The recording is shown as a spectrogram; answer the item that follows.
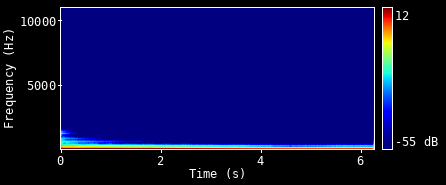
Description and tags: A 1-shot sample taken of a finger-plucked Gretsch Electromatic 30.3" (77 cm) scale length bass guitar, recorded direct-to-disk.
Notes for samples in this pack:
The note performances are from various fret positions across the playing range of the instrument. Each position has 8 velocity layers per note.
Naming conventions for note samples is as follows:
BsGr([fret position]f,[string number]s[MIDI note number])~v[velocity number 1-8]
Fret positions with the designation [N#] indicate "negative fret", which are samples of the low E string detuned down in relation to their open standard-tuned (unfretted) note.
The note performance samples contain a crossfade-looped region at the end of each file. Just enable looping, set the sample player's sustain parameter to 0% and use the decay parameter to fade the sample out as needed. Loop regions begin at sample 200,000 and end at sample 299,999.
